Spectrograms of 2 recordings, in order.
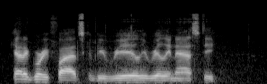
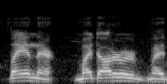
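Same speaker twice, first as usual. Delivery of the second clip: usual speaking voice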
